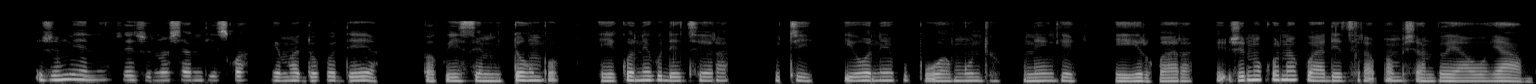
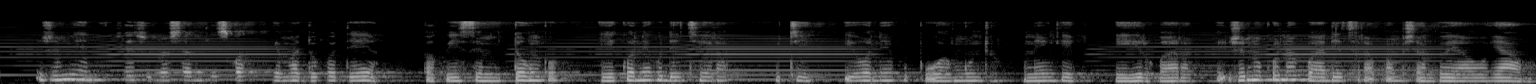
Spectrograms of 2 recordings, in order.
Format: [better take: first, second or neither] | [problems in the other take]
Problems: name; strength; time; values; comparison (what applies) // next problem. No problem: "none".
first | background sound (Bowed string instrument); 16 dB below the speech // room echo; dies away in 1.2 s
